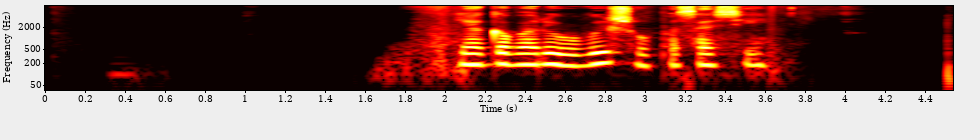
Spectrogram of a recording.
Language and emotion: Russian, neutral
